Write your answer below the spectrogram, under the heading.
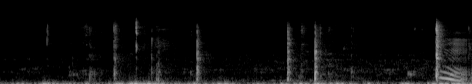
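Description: Scattered sharp clicks and taps of a CD album's photobook and cardboard box being handled and set back in the box, with a short falling vocal sound near the end.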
